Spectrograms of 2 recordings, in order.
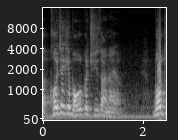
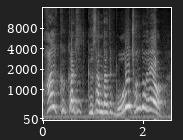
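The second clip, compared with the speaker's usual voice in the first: higher-pitched, indignant objection; protesting Jonah; 7 semitones higher, 4 dB louder than usual. Acted. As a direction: push back as if the order is absurd. 하나님께 따지는 요나 흉내. (요나가 따지듯 높은 소리로)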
